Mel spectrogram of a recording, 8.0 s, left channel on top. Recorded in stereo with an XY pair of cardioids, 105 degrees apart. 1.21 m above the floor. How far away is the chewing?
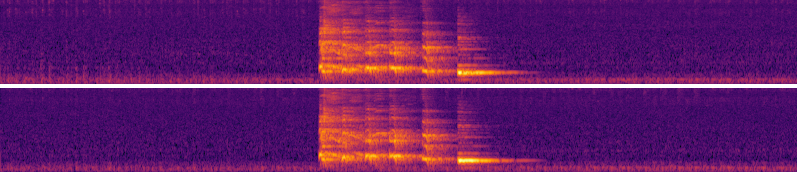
I don't hear chewing.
